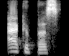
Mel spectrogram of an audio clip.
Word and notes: acarpous: Indian

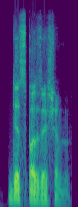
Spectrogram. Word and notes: disposition: British English

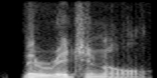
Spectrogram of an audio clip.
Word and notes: meridional: American English

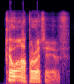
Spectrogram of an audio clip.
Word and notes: cooperative: British English

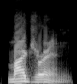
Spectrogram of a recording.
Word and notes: margarine: American English

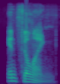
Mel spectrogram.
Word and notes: infilling: American English

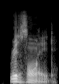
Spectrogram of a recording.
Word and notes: rhizoid: American English

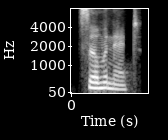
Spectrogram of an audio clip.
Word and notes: sermonette: Indian

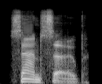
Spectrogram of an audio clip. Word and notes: sandsoap: British English

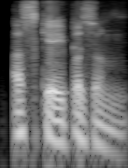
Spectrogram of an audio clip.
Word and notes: escapism: American English

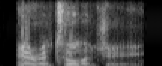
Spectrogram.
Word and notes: erotology: British English

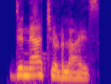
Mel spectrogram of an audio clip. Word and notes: denaturalize: Indian

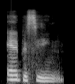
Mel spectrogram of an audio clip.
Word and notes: epicene: Indian

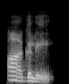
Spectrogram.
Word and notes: argali: Indian

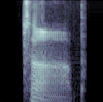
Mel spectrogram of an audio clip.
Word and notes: tarp: British English

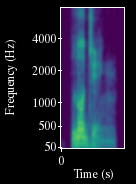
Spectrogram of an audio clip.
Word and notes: lodging: British English

